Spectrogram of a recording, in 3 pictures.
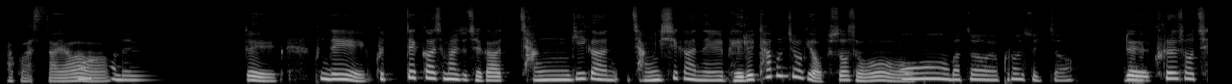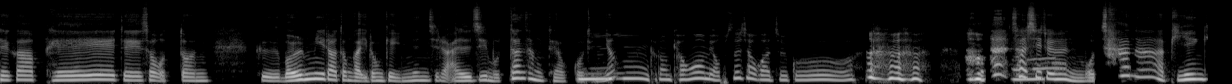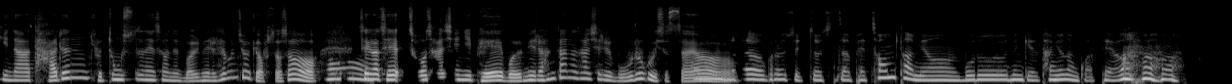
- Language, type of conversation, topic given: Korean, podcast, 오래 기억에 남는 친구와의 일화가 있으신가요?
- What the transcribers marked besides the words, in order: distorted speech; other background noise; laugh; laughing while speaking: "같아요"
